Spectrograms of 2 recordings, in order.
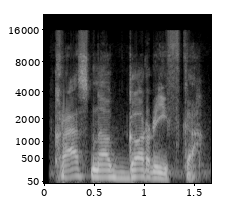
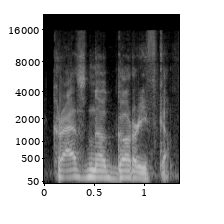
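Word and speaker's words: Krasnohorivka: So when you see Krasnogorivka, so whenever you see the H and you're naming these towns, make the H a G sound. Okay. Krasnogorivka.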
